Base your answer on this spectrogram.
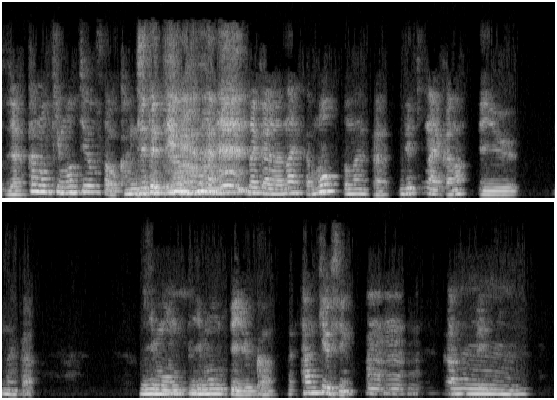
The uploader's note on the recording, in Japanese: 機材トラブルのため、全体的に音声がこもって聞こえづらいです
